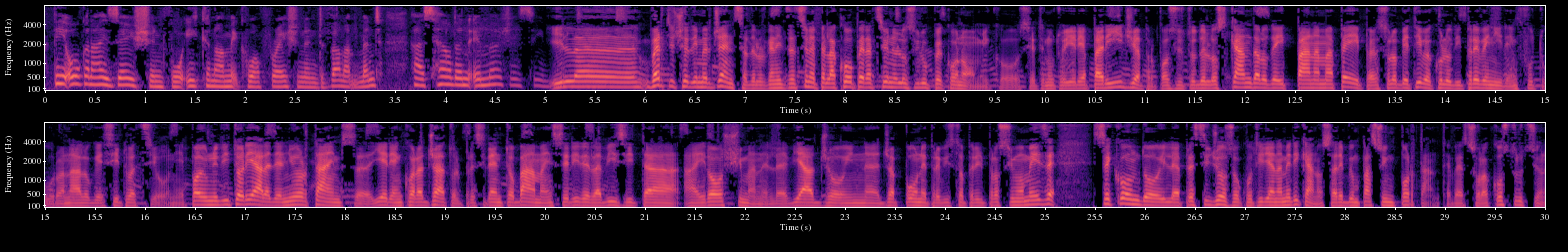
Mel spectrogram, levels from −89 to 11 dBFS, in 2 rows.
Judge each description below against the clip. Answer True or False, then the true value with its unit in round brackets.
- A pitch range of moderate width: False (7.2 semitones)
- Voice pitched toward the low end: True (130 Hz)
